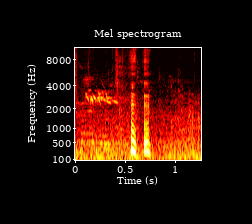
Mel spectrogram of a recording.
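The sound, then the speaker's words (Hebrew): Birds chirping outdoors, heard while walking to a cemetery: a faint, thin whistle drifts by, then two short, bright chirps follow in quick succession over a soft, steady background hum. “אנחנו ממשיכות לצעוד, מאזינות לציוץ הציפורים, נזהרות ממוקשים ובחורות שלא ללטף את החתולים.”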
